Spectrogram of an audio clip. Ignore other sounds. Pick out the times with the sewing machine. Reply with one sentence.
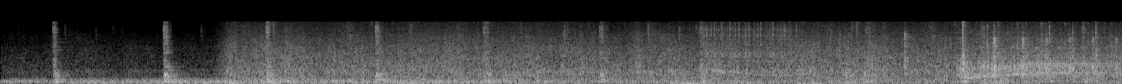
The sewing machine can be heard from 7.0 to 11.1 s.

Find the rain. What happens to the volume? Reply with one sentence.
The volume of the rain goes up.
